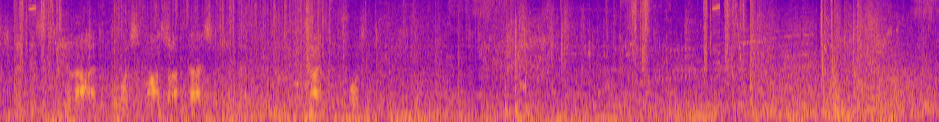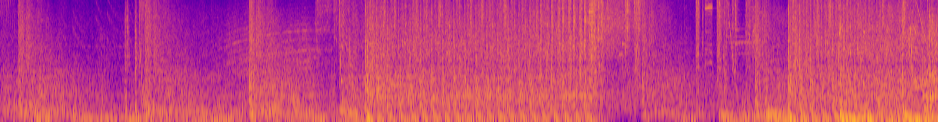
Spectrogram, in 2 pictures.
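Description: Energy weapons fire in sharp bursts.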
